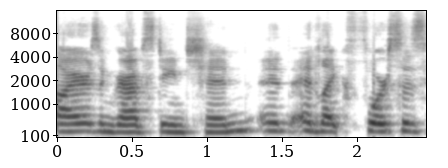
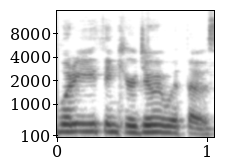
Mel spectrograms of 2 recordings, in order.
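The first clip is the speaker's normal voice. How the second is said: mock-panicked voice, faster. Retelling a story, voicing a boy's line to a man holding pliers, imitating panic. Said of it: "Sam's all panicked and he says".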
